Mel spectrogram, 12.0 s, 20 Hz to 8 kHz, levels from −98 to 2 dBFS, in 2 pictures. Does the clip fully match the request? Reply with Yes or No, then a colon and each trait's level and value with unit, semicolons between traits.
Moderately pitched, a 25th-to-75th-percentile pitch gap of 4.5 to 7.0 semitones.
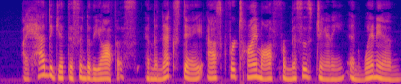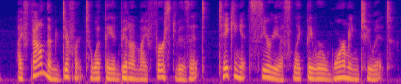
No: medium, 160 Hz; average, 4.1 semitones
